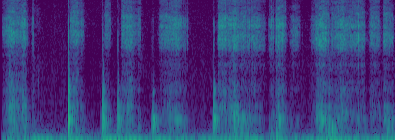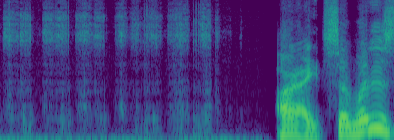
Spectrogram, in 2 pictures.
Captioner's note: chalk on Chalkboard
